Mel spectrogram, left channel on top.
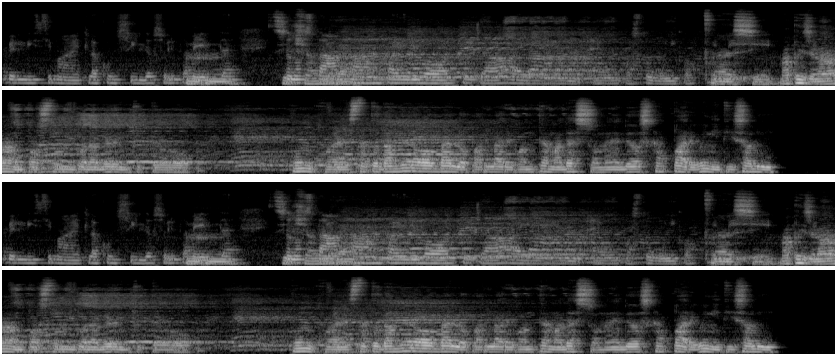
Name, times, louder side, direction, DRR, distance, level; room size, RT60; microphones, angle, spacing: voice 1, 0.0-8.2 8.6-9.2 11.6-12.0, equal, ahead, 0.5 m, -34 dB
voice 2, 1.8-2.4 2.7-3.6 7.0-10.2 11.2-16.0, equal, 20° left, 1.0 m, -26 dB
sound 1, 2.9-14.7, left 1 dB, 40° left, 3.5 m, -35 dB
7.5 x 5.7 x 2.6 m
head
